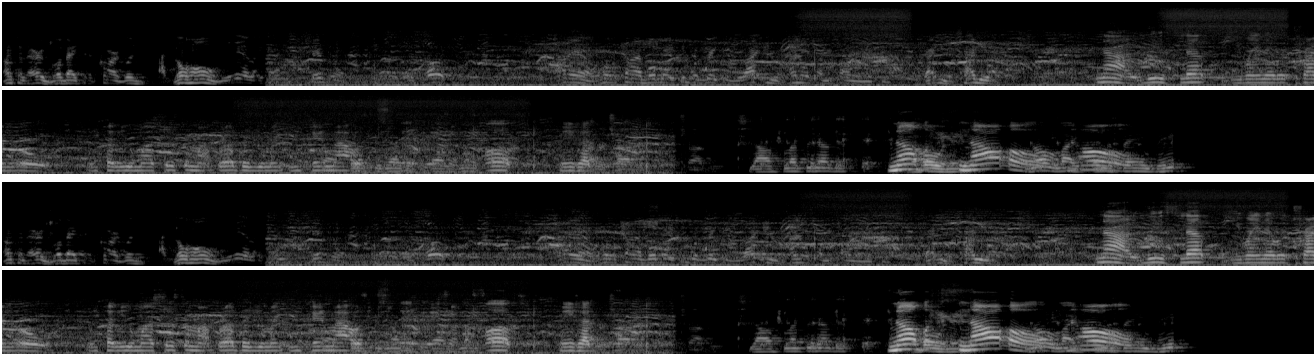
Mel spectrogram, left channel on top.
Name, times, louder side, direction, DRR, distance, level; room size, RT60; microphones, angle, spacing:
voice 1, 0.0-3.4 4.0-4.4 5.5-8.9 9.2-10.0 18.7-19.0 22.1-22.9, left 1 dB, 45° left, 1.1 m, -41 dB
sound 1, 2.6-19.9, right 1 dB, 5° right, 0.8 m, -42 dB
sound 2, 7.8-9.1 11.5-12.9 15.4-18.4, left 4 dB, 65° left, 3.6 m, -53 dB
voice 2, 10.4-10.8 16.1-17.9 20.6-21.5 23.3-24.8, left 1 dB, 80° left, 2.3 m, -41 dB
voice 3, 10.9-13.7 14.0-18.2 18.7-19.0 22.0-22.4 22.7-24.4, right 4 dB, 35° right, 0.7 m, -31 dB
voice 4, 18.8-22.0 24.5-24.6, equal, 15° left, 1.2 m, -47 dB
19.5 x 14.5 x 4.2 m
head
